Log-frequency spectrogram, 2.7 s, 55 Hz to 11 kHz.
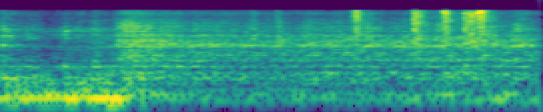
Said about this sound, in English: April 5th. A Catalina flying boat dropped out of the sky. Her wheels retracted. Her wing floats lowered.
